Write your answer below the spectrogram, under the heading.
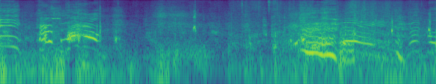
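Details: Milo, a jet black German Shepherd in protection work, gives a few strained, rising-falling barks and yelps near the start and again after a pause, overlapping with a handler's voice.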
